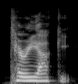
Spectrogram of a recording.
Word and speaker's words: teriyaki: Okay, first the English pronunciation. Teriyaki. See how we stress the yah syllable. Ah, now can we hear the original Japanese pronunciation? Each syllable gets the same amount of stress.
